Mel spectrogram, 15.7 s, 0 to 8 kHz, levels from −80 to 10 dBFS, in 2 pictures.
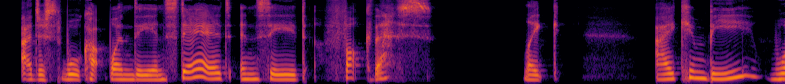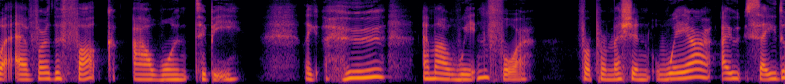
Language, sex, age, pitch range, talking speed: English, female, 20-39, 180-230 Hz, 120 wpm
